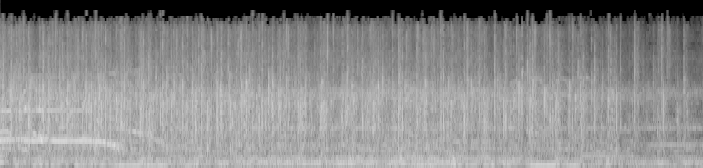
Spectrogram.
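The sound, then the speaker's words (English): A large audience bursts into sustained applause for comedian Jackie Kashian as she is brought to the stage, dense overlapping clapping and some cheering for the full stretch, loud and steady with a brief whistle near the start. “So let's hear it right now, ladies and gentlemen, for Miss Jackie Kashian.”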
